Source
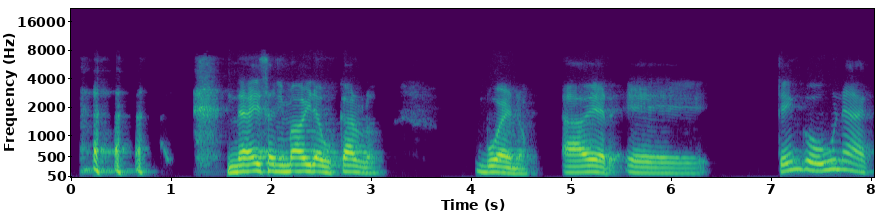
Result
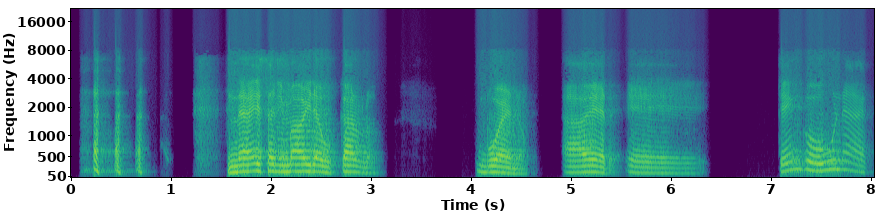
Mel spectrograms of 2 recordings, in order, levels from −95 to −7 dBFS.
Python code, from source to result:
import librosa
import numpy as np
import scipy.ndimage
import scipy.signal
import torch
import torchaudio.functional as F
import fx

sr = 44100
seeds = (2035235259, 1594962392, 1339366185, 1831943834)

y = fx.spec_flatten(x, sr, power=0.41)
